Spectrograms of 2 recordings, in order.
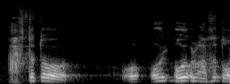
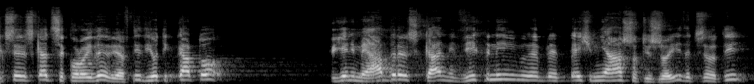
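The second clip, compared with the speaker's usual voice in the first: higher-pitched, lightly acted gossip; imitated tale-bearers; 5 semitones higher, 3 dB louder than usual. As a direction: report the scandal like a busybody telling on someone. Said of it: "πήγανε πάλι κάποιοι ματατοφόροι".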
